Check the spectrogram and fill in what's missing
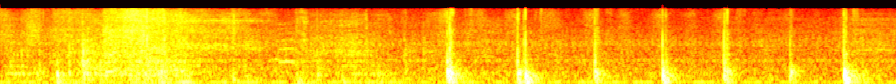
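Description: Long nails scratch across the edges and page block of a closed hardcover paper book standing on end, making a bright, papery rasp that fades into quiet. A steady series of short, crisp taps on the book follows, each dry with almost no ring.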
